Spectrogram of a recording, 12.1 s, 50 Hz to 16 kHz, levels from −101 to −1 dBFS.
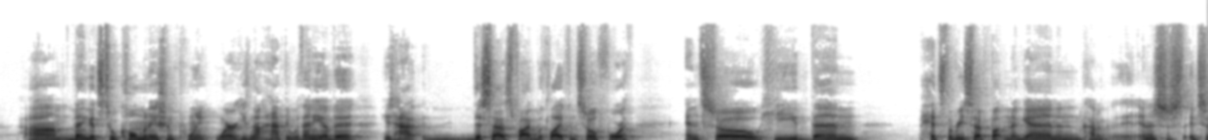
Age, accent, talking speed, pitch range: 20-39, American, 195 wpm, 125-165 Hz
